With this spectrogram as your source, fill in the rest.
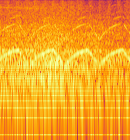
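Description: An emergency vehicle siren in a role-play video game, a steady rising and falling wail that cycles about three times, loud and continuous with no talk.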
